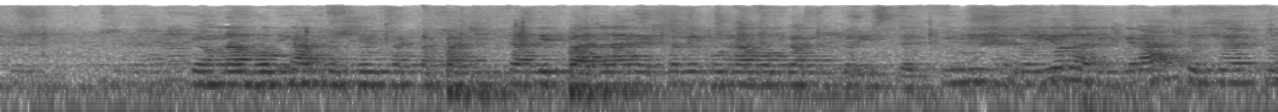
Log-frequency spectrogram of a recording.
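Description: An older woman speaks loudly into a microphone, heard through loudspeakers.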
